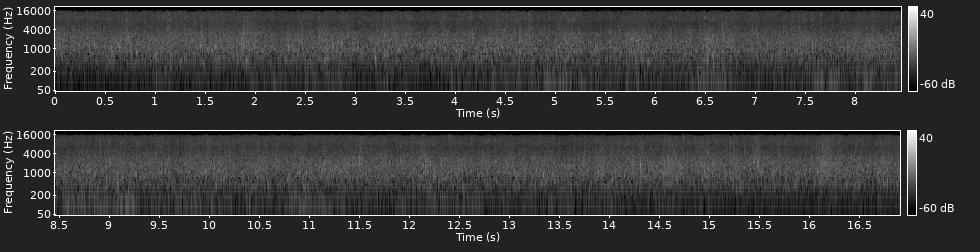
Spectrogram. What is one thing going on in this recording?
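A stream rushes over rocks.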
